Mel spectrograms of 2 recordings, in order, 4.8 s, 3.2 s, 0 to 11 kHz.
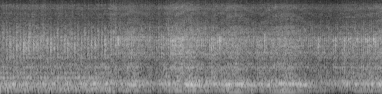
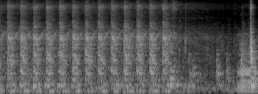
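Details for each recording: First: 2015 Mitsubishi L300 diesel after fixing its morning hard starting by tightening the loose black wire at the glow plug heater module, charging at 14 V: an even idle with a light clatter and a slight rise and fall in speed. It sounds healthy. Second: 2015 Mitsubishi L300 diesel, hard starting every morning: glow plug indicator goes out immediately and the heater does not work; starter chugs for over two seconds without firing.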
